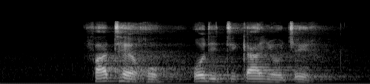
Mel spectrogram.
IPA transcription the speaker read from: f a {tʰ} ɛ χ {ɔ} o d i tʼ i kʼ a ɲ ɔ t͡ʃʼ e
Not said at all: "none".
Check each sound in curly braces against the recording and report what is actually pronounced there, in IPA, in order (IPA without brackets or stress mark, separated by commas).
tʰ, ɔ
